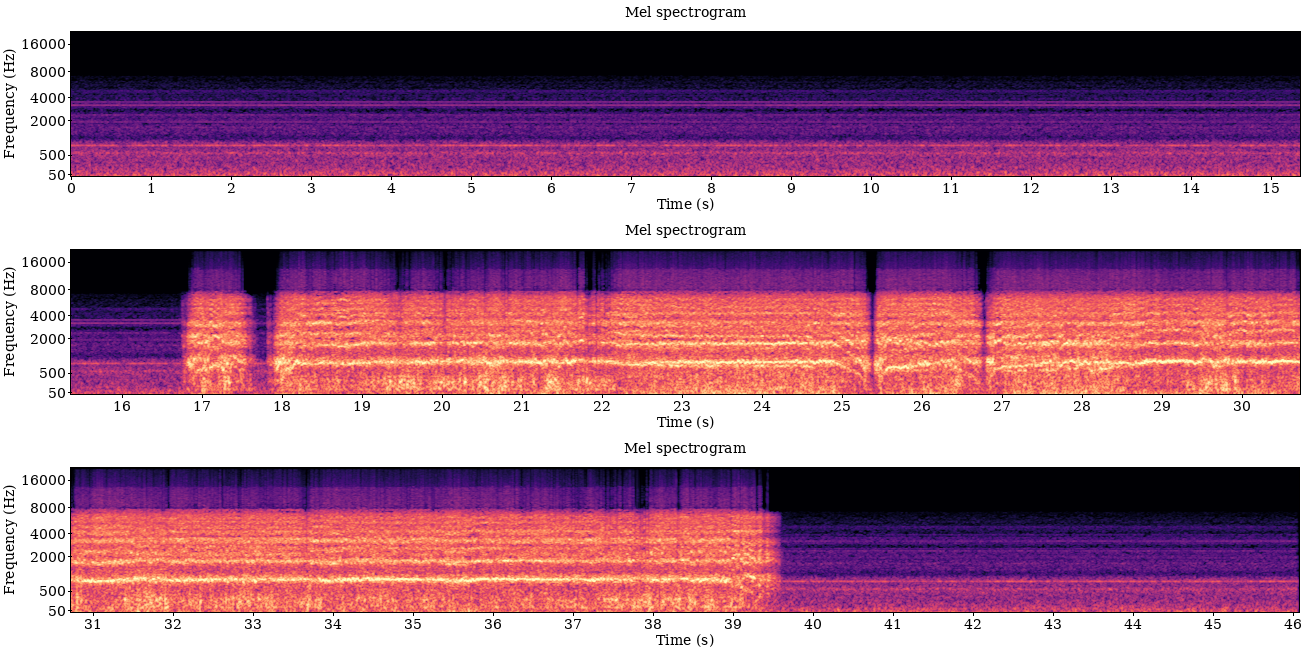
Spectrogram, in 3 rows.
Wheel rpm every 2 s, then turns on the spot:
0, 0, 0, 0, 0, 0, 0, 0, 40, 200, 230, 220, 140, 140, 210, 220, 230, 230, 230, 140, 0, 0, 0.
none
